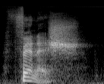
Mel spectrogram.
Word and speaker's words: finish: Y luego tenemos la SH del final. Ese sonido, nada de finish, finish, finish.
